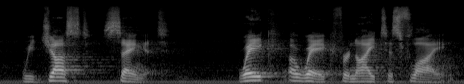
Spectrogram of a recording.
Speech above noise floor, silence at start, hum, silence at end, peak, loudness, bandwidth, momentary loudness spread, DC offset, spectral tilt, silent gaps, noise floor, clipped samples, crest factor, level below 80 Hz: 22 dB; 0 s; 60 Hz at -55 dBFS; 0 s; -10 dBFS; -31 LUFS; 16 kHz; 13 LU; under 0.1%; -3.5 dB/octave; none; -54 dBFS; under 0.1%; 22 dB; -58 dBFS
